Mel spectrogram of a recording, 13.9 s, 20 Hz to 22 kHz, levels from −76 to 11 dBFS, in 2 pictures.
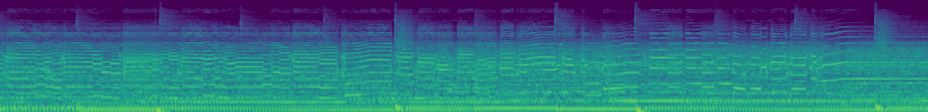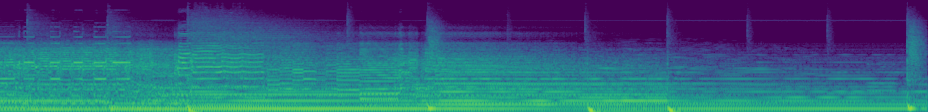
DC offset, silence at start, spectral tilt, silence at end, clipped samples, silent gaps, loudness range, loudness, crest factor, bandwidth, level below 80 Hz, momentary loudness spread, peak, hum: under 0.1%; 0 s; -5.5 dB/octave; 0 s; under 0.1%; none; 4 LU; -11 LUFS; 12 dB; 13 kHz; -22 dBFS; 7 LU; 0 dBFS; none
